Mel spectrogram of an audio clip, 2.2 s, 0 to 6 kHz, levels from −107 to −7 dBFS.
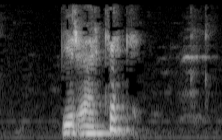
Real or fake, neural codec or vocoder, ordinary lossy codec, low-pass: real; none; MP3, 24 kbps; 5.4 kHz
